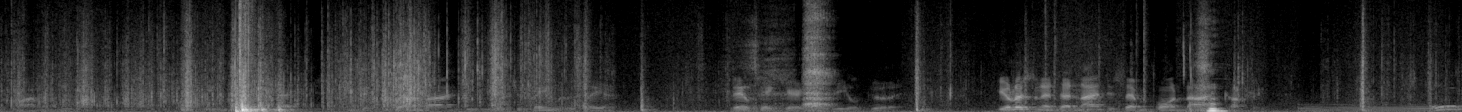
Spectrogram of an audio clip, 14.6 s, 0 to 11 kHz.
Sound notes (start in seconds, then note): 8.0 sighs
